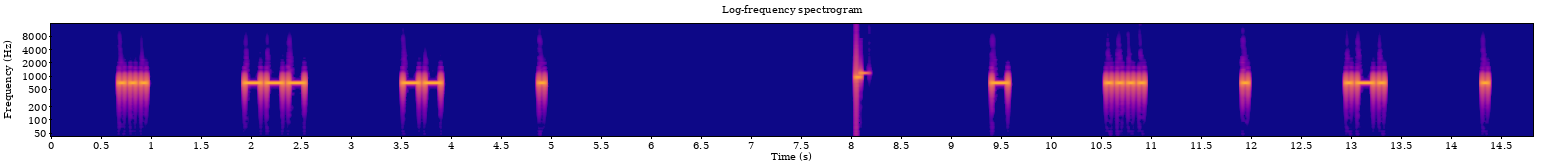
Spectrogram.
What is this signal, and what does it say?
Morse code, heard as a keyed tone, about 22 wpm, spaced as for 8 wpm, 700 Hz. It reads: SOME THERE
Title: 6x Character Spacing - Top 100 Words - 22wpm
